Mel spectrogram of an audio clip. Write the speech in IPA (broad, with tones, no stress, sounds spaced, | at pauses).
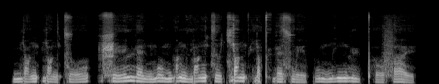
m j ɑ˧˥ ŋ p j ɑ˨˩ ŋ t͡s o˧˥ ʊ̯ | ʂ e˧˥ ɪ̯ l ɥ ɛ˨˩ n m o˥˧ ʊ̯ m w ɑ˥˩ ŋ l j ɑ˥ ŋ t͡s ɹ̩˧˥ t͡ɕ j ɑ˥ ŋ pʰ j ä˨ pʰ ɥ ɛ˥ s w e˨˩ ɪ̯ p u˥˩ m i˥ ŋ l y˧˥ pʰ ɤ˨˩ f a˥˩ ɪ̯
